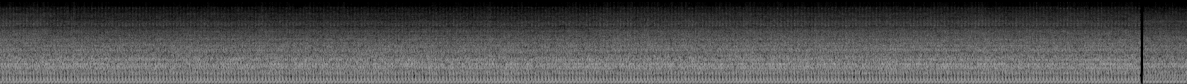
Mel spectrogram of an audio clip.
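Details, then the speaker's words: Generac GP5500 generator engine under about 2,500 W load. A steady, even drone pitched a bit low, as if lugging, running slower than the expected 60 Hz. "Let's try another 500. Yeah, it sounds like it's slowing down a little bit too much."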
